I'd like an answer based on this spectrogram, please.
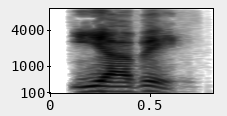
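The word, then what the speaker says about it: Yahweh: de pronunciar su nombre pronunciación que usan ellos es y ave y a b o sea como si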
